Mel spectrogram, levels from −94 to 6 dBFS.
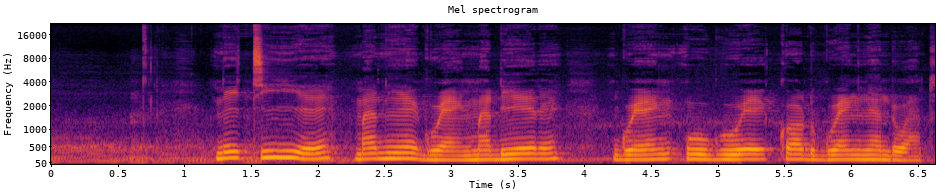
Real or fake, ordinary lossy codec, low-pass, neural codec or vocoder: real; none; none; none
